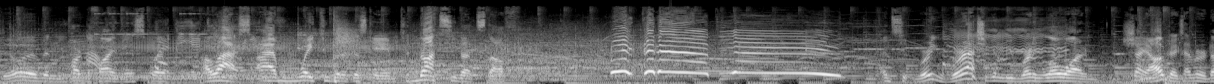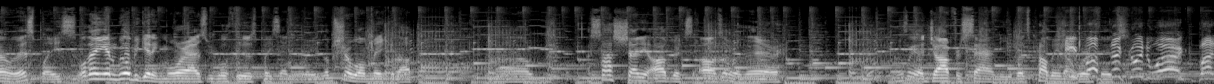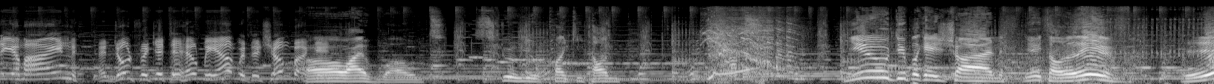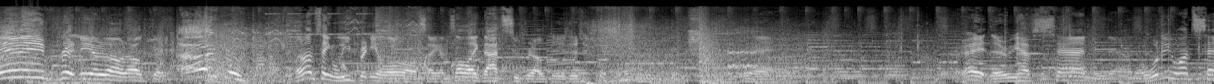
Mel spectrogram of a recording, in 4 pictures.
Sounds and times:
Music: 0:00.0 - 0:48.5
Speech: 0:21.2 - 0:30.5, 0:46.0 - 0:48.5.

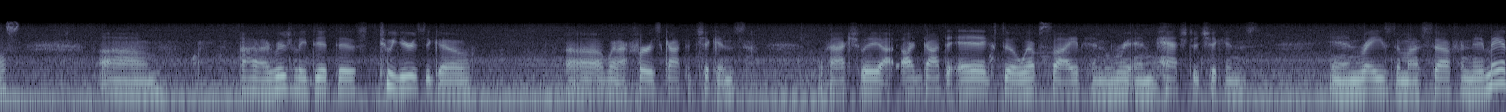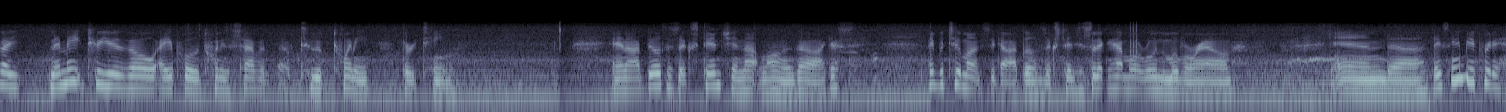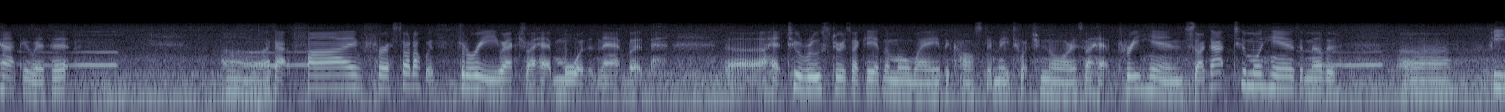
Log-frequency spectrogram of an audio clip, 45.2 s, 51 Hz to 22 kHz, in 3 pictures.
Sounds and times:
Speech: 0:01.0 - 0:01.7, 0:02.4 - 0:04.8, 0:05.6 - 0:07.6, 0:08.2 - 0:12.6, 0:13.3 - 0:19.7, 0:21.2 - 0:23.7, 0:24.4 - 0:27.6, 0:28.4 - 0:30.8, 0:32.4 - 0:36.8, 0:37.4 - 0:43.5, 0:44.1 - 0:45.1.

